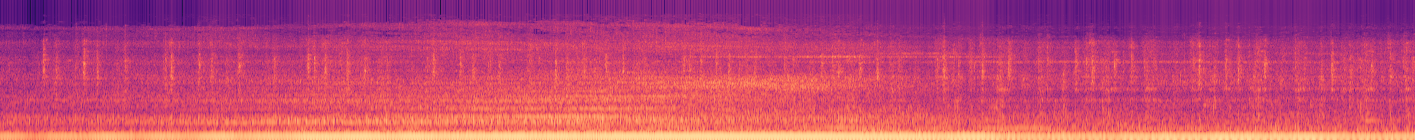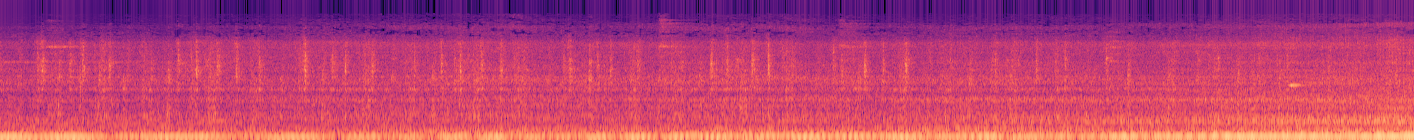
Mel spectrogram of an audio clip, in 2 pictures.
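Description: Diesel multiple unit passenger train passing close by. The leading power car's diesel engine drones low and loud, then the carriages roll past with a steady clatter of wheels over the rail joints. The rear power car's engine grows louder again near the end.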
